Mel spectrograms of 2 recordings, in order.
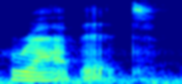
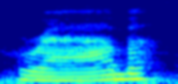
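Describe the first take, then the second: First: "Rabbit" as one joined word; syllables blended together. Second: "Rabbit" as rab, long pause, bit; split into syllables. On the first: Teacher putting "Rabbit" together for pupils, blended into one word. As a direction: say "Rabbit" smoothly, no gap between rab and bit. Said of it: "put it together and slide". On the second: Teacher sliding a finger under "Rabbit", syllable by syllable. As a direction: break "Rabbit" clearly into two separate syllables. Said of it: "slide it as we read it". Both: Shown as a demonstration.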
